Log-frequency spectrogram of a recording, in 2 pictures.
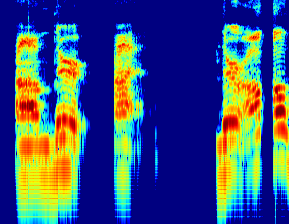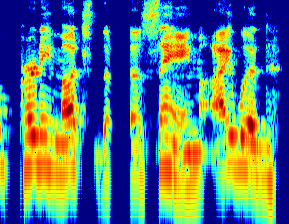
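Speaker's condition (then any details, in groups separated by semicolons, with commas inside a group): Primary lateral sclerosis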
